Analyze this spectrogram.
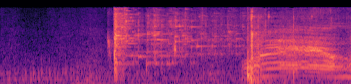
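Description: animal, cat yowling

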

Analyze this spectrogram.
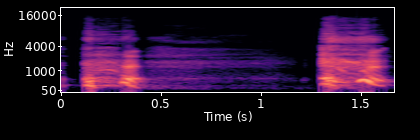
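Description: human body sound, cough

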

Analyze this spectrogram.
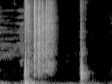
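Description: household object, six-sided dice being rolled

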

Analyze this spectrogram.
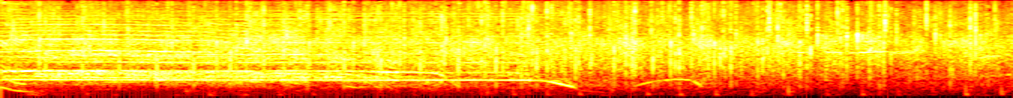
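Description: crowd, audience applause and cheering

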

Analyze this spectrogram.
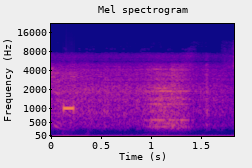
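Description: household object, mobile phone going off

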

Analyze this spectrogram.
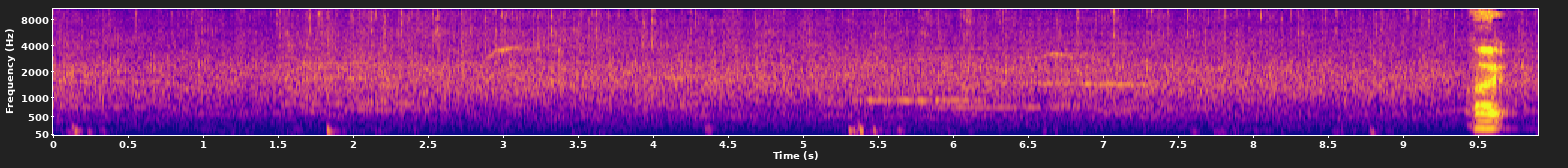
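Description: crowd, audience applauding and cheering

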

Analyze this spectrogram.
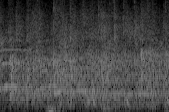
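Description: crowd, audience clapping

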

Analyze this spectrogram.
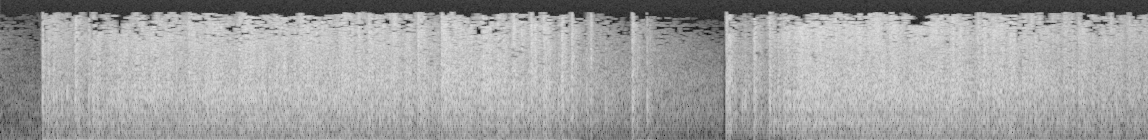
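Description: sound effect, firecrackers exploding

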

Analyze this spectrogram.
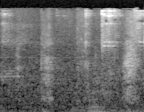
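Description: animal, dog whimpering

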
